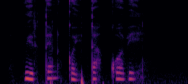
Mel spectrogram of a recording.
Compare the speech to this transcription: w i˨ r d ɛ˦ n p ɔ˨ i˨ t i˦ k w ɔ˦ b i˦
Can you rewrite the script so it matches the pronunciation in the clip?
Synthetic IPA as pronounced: w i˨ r t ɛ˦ n k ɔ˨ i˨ t a˦ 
